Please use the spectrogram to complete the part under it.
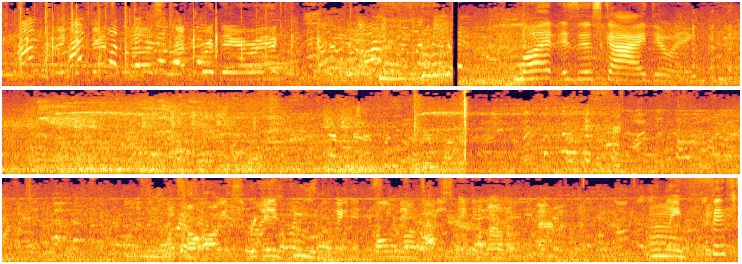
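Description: A crowd chatters and calls out nearby outdoors.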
